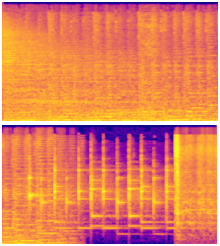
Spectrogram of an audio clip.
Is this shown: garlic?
no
